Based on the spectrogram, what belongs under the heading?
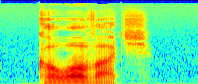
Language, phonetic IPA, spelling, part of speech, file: Polish, [kɔˈwɔvat͡ɕ], kołować, verb, Pl-kołować.ogg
